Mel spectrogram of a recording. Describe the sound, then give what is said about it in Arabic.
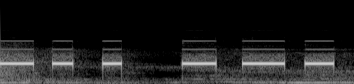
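A ship's radio distress signal is received at a lighthouse. Six steady mid-pitched beeps sound over a low hum, with a longer pause after the third. “دي باخرة بتستغيث. رد عليهم يا عبد الحميد، اسألهم هم فين بالظبط.”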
